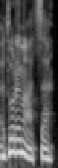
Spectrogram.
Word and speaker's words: Ettore Mazza: 1,000 this week after Ettore Mazza. I'm sorry, he said Ettore Mazza is how you say his name.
